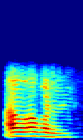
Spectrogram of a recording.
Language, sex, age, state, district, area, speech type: Odia, female, 60+, Odisha, Boudh, rural, conversation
